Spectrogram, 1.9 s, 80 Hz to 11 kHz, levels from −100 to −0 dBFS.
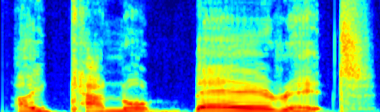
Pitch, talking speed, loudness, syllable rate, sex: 185 Hz, 125 wpm, -17 LUFS, 2.9 syllables/s, male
